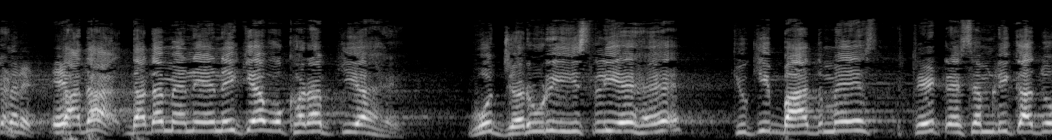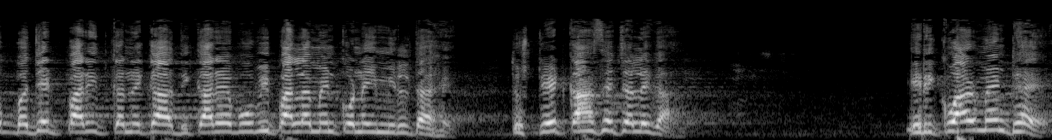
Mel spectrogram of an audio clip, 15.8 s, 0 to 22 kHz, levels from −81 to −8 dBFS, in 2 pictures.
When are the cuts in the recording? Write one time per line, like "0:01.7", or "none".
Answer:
none

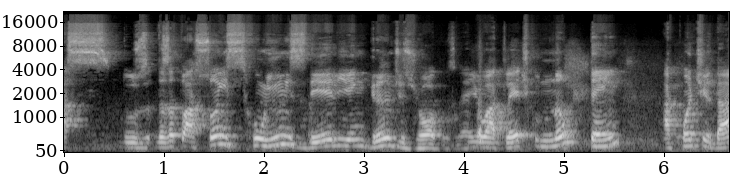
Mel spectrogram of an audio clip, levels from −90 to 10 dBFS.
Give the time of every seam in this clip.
0:04.1

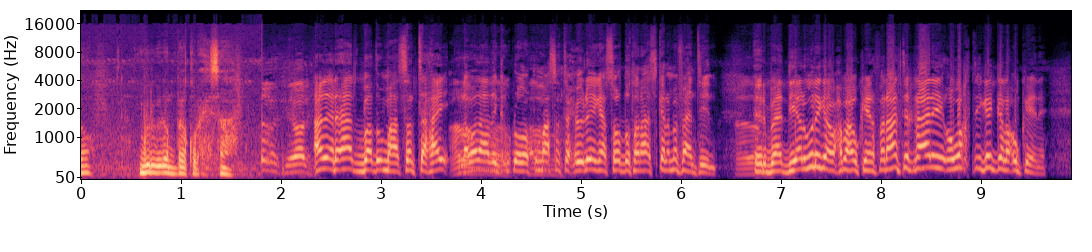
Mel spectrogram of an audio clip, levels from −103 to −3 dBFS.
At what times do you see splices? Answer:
0:01.9

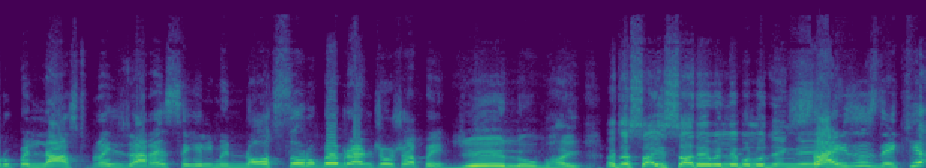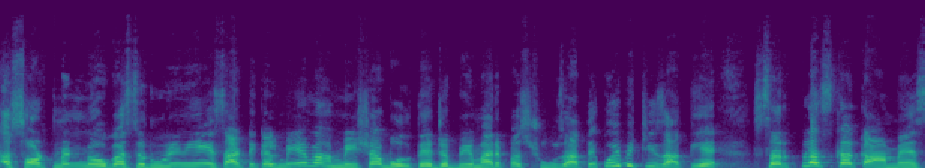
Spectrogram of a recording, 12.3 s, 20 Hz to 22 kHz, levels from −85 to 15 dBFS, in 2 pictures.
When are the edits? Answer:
none

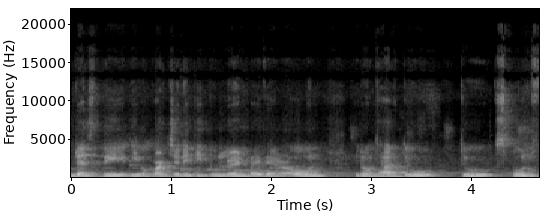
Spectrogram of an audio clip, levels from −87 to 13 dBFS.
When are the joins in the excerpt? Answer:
none

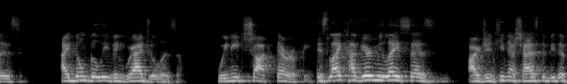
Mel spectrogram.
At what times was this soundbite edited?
0:03.1

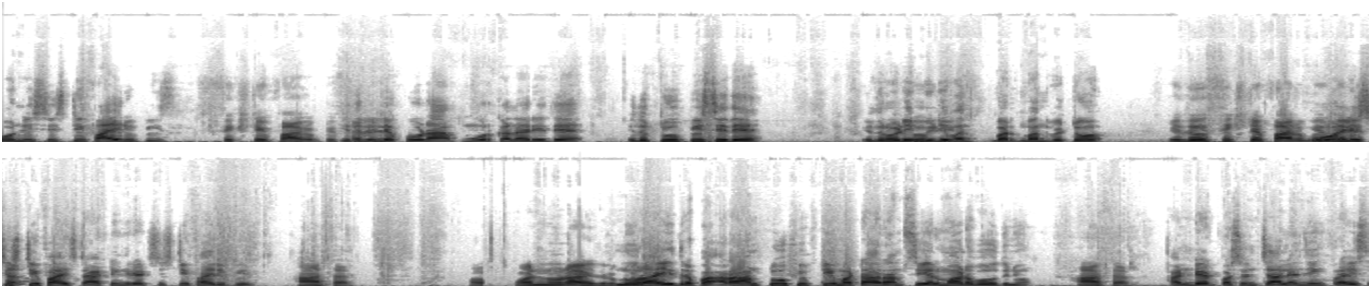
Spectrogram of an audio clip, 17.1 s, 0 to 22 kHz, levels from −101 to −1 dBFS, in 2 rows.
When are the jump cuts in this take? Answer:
none

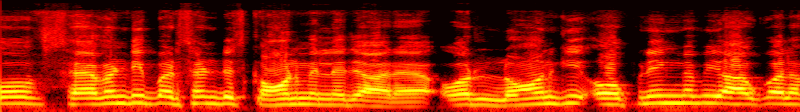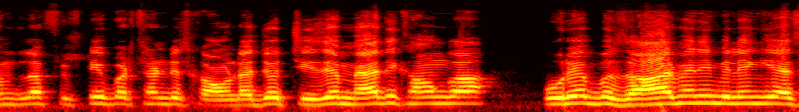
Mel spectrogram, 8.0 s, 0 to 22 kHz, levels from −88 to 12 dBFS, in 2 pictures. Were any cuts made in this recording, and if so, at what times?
none

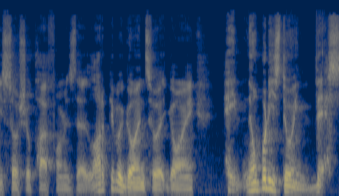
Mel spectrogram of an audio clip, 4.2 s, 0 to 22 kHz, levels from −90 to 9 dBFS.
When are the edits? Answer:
none

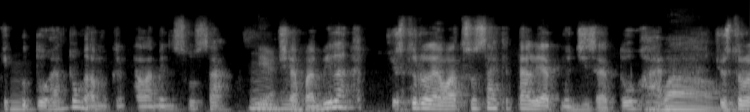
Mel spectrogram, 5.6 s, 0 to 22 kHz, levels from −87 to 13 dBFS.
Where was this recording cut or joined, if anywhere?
none

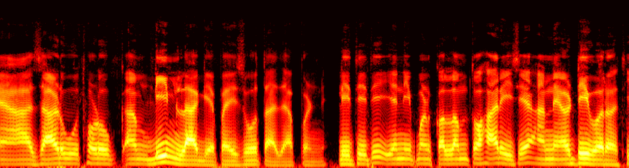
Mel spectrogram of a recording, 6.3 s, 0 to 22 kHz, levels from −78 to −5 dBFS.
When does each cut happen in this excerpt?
0:03.3

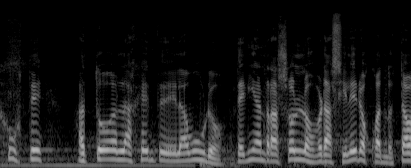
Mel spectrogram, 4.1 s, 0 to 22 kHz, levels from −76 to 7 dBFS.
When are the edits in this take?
0:02.3

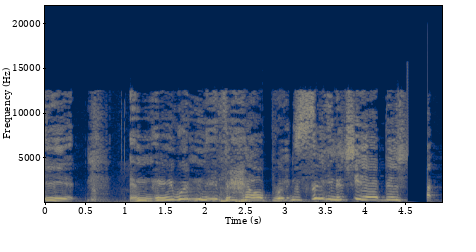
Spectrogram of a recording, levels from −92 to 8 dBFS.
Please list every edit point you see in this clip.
0:03.0

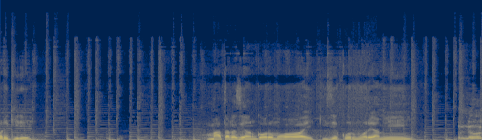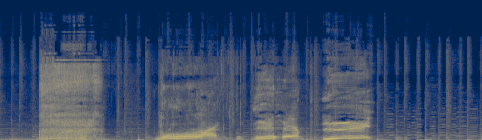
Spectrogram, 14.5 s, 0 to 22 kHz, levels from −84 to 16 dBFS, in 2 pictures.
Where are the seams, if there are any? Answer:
0:06.9
0:13.0

